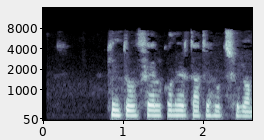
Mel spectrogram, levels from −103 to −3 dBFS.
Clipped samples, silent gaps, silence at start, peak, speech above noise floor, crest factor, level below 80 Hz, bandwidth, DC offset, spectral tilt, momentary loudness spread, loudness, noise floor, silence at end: under 0.1%; none; 0.8 s; -2 dBFS; 53 dB; 16 dB; -54 dBFS; 7.8 kHz; under 0.1%; -6 dB/octave; 4 LU; -17 LUFS; -69 dBFS; 0 s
